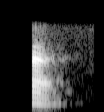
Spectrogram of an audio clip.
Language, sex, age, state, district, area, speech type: Hindi, male, 60+, Uttar Pradesh, Lucknow, rural, conversation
